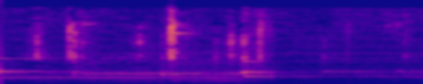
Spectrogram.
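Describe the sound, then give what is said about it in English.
A small bingo bell rings rapidly for about a second, its bright metallic strikes blurring together, then a clear tone lingers and fades. It is fairly quiet, with no voices. “you got your little bingo bell there”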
